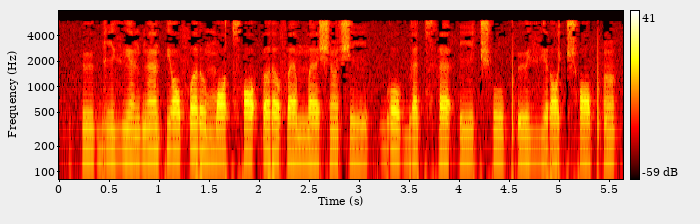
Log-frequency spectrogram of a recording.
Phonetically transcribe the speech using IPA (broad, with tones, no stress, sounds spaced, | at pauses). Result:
h y˨ ɡ i˨ vʲ ɛ̃˨ ɡ ɛ̃˦ pʲ ɔ˦ f ə˦ ɾ ɯ˨ m ɔ˦ t͡sʰ ɔ˦ ʔ ə˦ ɾ ə˨ f ɛ˨ m ɛ˨ ʃ ə̃˦ ʃ i˨ | ɡ o˦˨ ɡ ɛ˨ t͡sʰ ɛ˨ ʔ i˨ t͡ʃʰ u˨ pʼ y˨ vʲ ə˨ ɾ ɔ˨ t͡ʃʰ ɔ˨ pʼ ə̃˦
